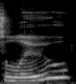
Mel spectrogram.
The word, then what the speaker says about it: slough: The other important vocabulary word is slough. It's pronounced slew.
